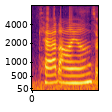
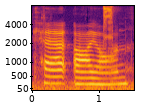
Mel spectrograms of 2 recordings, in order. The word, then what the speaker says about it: cation: all their valence electrons it is pronounced cat ion so you want to separate the word right here cat ion let's take a look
